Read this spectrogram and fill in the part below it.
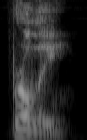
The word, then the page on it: brolly: Australian English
